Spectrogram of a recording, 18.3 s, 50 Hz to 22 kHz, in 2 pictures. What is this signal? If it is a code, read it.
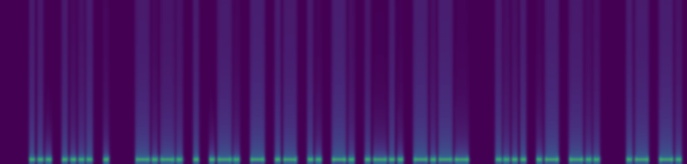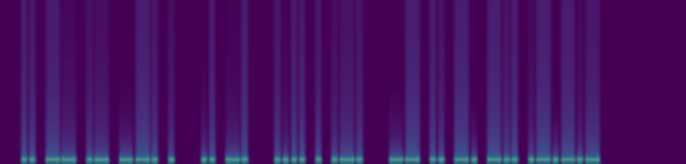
Morse code, heard as a keyed tone, about 22 wpm, 700 Hz. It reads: SHE CERTAINLY HAD AN IMAGE IN HER MIND.
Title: Sentences from Top 1000 Words - Review Part 4 - 22wpm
